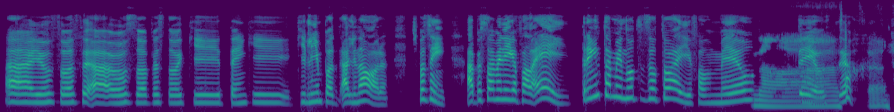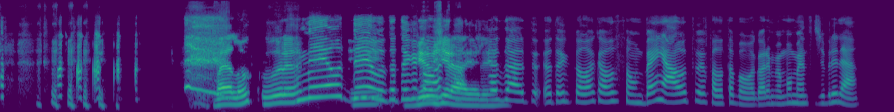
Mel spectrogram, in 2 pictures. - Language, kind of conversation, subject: Portuguese, podcast, Como equilibrar lazer e responsabilidades do dia a dia?
- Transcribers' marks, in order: laugh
